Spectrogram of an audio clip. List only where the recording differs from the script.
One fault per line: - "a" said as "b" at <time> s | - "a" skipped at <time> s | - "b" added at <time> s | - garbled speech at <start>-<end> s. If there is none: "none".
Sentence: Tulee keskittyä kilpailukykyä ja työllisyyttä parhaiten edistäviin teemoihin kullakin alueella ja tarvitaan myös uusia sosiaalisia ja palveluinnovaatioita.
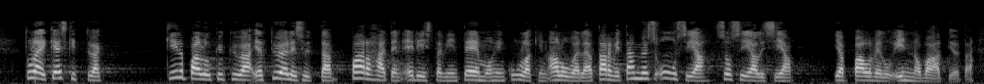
none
